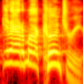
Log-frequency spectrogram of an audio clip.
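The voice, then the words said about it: Put-on Southern US accent. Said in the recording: “that accent ... He's from Texas ... it sounded like a guy from Alabama, but if he grew up in Texas”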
